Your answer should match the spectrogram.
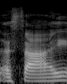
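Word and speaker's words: açaí: I just had an acai bowl.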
